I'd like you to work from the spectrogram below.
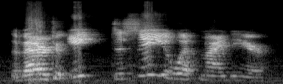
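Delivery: loud, high swell easing on the last words; storybook wolf booming out his answer; big bad wolf. Wolf's menacing reply to Red.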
